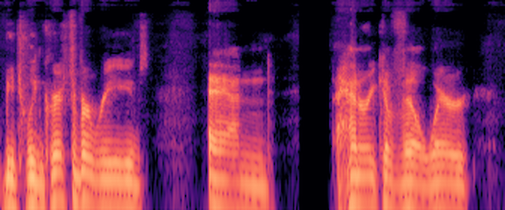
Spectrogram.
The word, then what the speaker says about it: Cavill: being that Henry cable uh I I said cable Cavill excuse me uh Ben Affleck is back other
